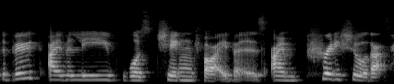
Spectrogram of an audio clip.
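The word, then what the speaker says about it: Qing: of Ching fibers but it's one of those words that if you've never spoken out loud and only seen it written down because it's q i n g um you're probably going to mispronounce it and I am the queen of mispronunciation anyway but it was Ching fibers was the main Booth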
